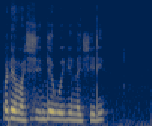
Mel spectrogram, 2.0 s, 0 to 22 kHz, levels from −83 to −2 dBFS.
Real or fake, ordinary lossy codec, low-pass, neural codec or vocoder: fake; none; none; codec, 44.1 kHz, 7.8 kbps, Pupu-Codec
